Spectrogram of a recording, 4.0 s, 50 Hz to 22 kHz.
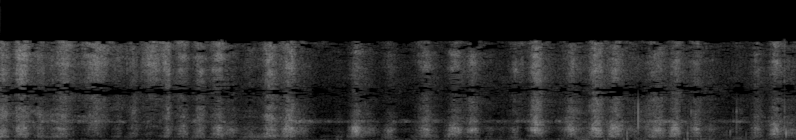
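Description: A ballpoint pen scribbles fast strokes across a white paper sketchbook page bearing an ink skull drawing. The result is a rapid series of short, dry scratching bursts, concentrated in the midrange around 1.7 kHz with a bright, hissy edge and little low end.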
